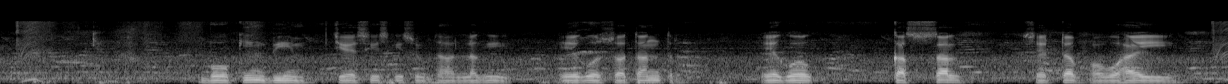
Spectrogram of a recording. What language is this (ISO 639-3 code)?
mag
